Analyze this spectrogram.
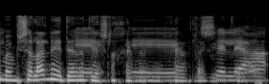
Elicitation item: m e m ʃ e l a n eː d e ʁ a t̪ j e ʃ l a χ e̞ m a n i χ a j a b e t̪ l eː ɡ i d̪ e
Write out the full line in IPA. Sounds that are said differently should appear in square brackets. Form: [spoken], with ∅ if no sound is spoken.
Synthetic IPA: m e m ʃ [a] l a n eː d e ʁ [e] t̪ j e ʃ l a χ e̞ m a n i χ a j a [v] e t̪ l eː ɡ i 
